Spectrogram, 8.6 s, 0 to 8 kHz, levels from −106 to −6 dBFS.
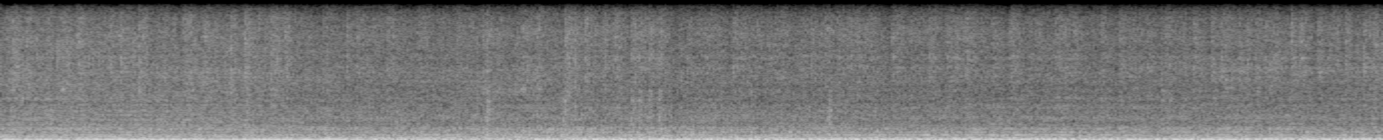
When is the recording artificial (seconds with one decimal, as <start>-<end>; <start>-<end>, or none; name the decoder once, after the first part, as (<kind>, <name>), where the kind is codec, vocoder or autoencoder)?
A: none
